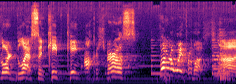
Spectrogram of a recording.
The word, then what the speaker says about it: Ahasuerus: And now we transition to the palace of King Ahasuerus.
